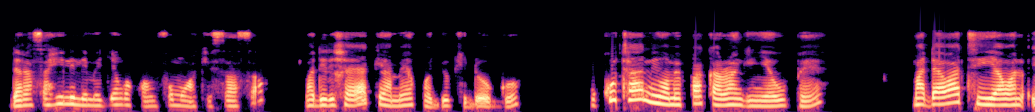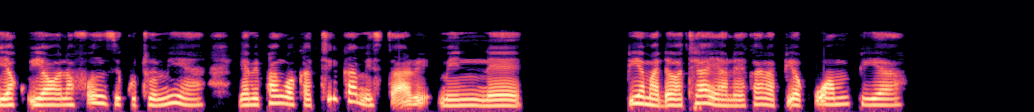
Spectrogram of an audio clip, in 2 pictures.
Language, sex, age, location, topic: Swahili, female, 25-35, Nairobi, education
